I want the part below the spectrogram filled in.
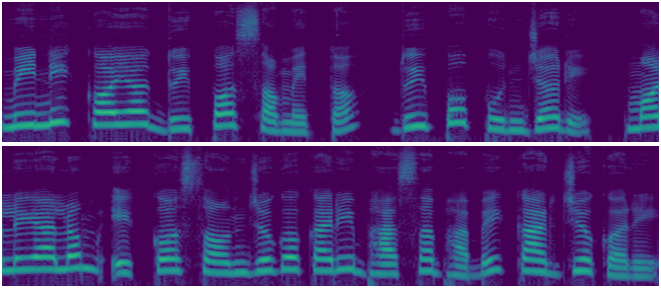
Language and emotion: Odia, neutral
